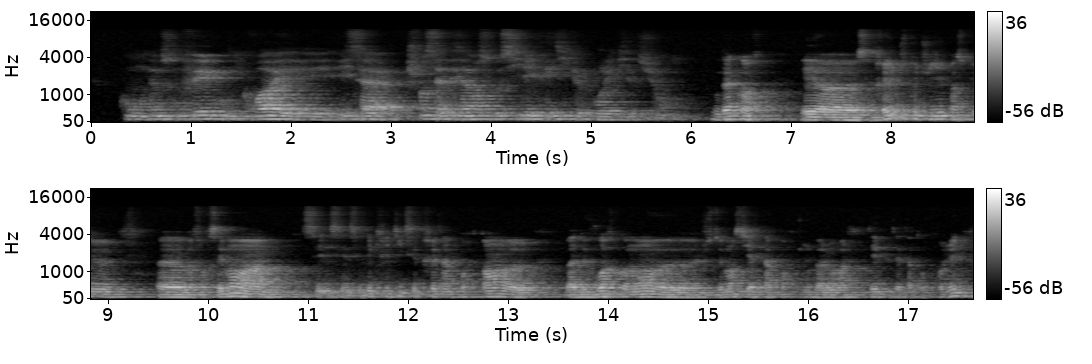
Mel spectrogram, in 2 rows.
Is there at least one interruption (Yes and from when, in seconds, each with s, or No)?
No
